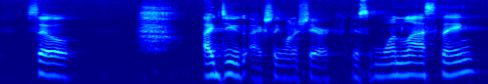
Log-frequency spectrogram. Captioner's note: sighing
